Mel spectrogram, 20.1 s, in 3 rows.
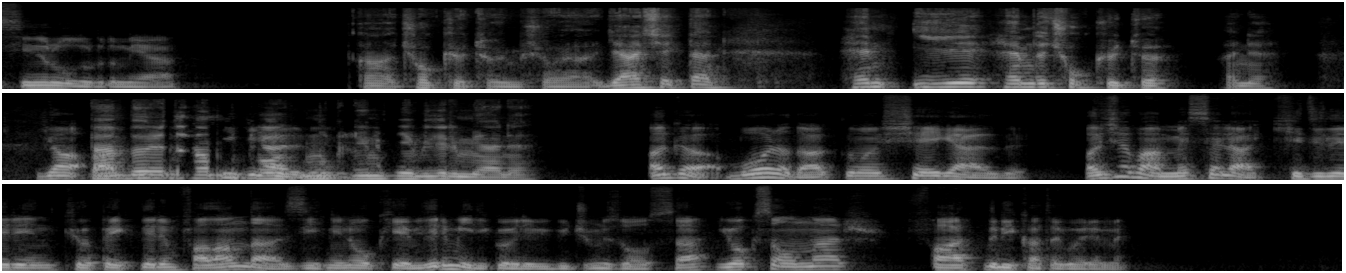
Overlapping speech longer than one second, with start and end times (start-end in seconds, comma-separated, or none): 7.2-8.4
